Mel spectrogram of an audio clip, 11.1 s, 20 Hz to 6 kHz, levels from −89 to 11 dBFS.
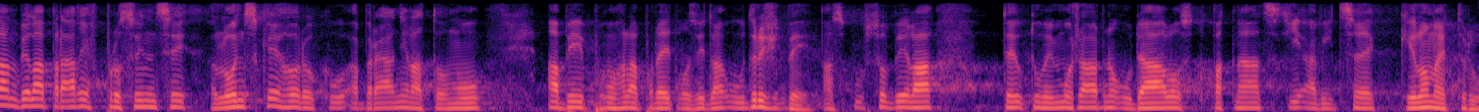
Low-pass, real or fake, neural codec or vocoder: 5.4 kHz; fake; codec, 16 kHz, 4 kbps, X-Codec, HuBERT features, trained on LibriSpeech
